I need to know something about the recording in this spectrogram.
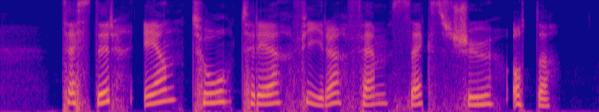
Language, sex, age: Norwegian, female, 24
